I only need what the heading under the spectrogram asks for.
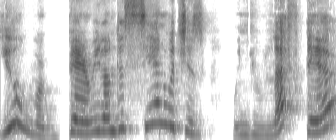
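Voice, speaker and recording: A woman uses a put-on character voice, high for a woman, with very wide pitch swings. She speaks at a moderate pace. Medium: read story.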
